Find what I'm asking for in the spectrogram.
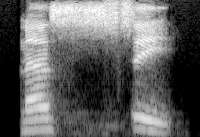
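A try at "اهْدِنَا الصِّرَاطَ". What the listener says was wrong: Ya, jadi Bu jadi mulutnya ke samping sama seperti si. Jadi si itu mulut ke samping. Jadi bukan nafsi. Jadi kalau ke depan itu enggak cocok harokat. Nafsi sama seperti si. ke samping mulutnya.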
